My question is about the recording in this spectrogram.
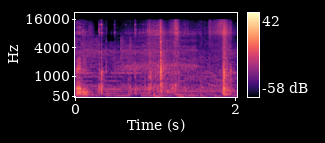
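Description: Cardboard action-figure box being cut and pried open: a few scrapes and clicks of the cardboard, the loudest near the end.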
